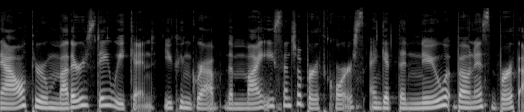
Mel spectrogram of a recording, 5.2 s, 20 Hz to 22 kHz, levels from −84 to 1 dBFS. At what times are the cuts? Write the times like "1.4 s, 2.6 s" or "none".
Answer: none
